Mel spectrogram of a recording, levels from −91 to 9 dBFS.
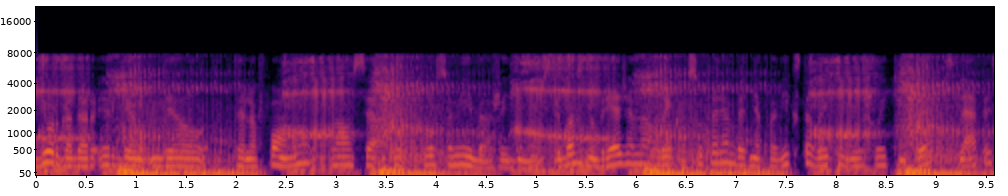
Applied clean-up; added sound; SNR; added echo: none; Breathing; -3 dB; none.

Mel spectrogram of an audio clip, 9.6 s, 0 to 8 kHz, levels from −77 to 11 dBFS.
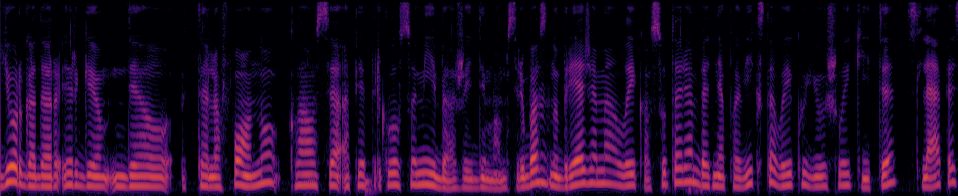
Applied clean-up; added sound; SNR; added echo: none; none; none; none.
